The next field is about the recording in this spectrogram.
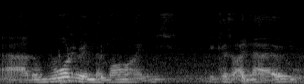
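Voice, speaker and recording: A man speaks at a medium pitch with ordinary pitch variation and an Australian accent, and audible room echo surrounds his voice. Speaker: environmental campaigner. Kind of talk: interview.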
